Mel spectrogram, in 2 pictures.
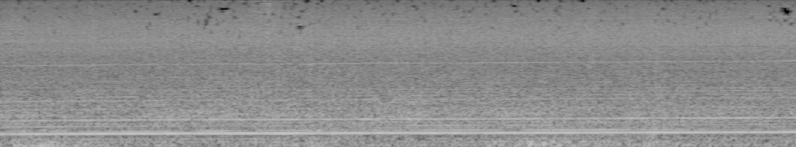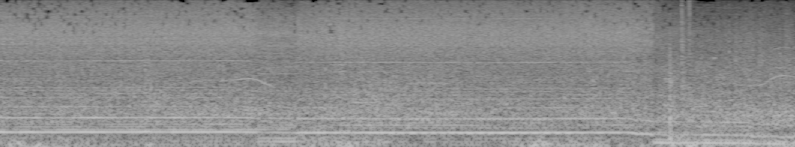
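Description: A racing car engine roars at high speed with a steady pitch.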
